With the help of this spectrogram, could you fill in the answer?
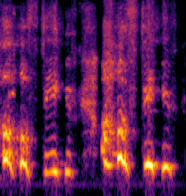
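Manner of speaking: high, swooning mock co-host; Shirley Strawberry impression. Co-host gushing over the host, high mock swoon. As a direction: coo his name like an adoring fan. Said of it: "And Shirley be".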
